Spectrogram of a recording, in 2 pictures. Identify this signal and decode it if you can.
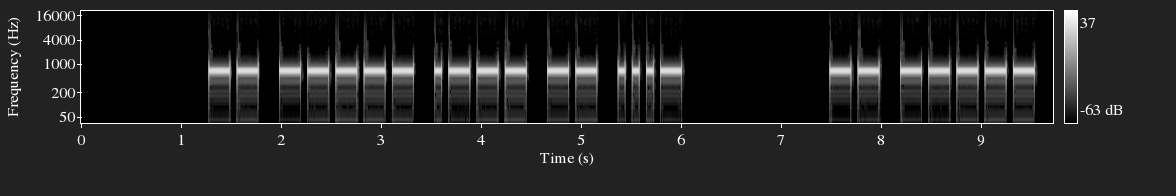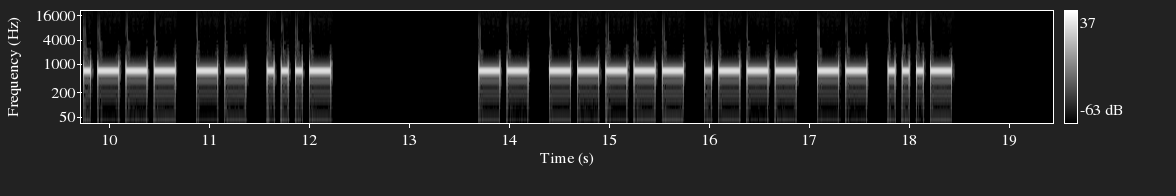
Morse code, heard as a keyed tone, about 17 wpm, 700 Hz. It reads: M0JMV M0JMV M0JMV
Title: DXCC-100 Call Signs - 5 Characters - Repeated 3x - 17wpm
